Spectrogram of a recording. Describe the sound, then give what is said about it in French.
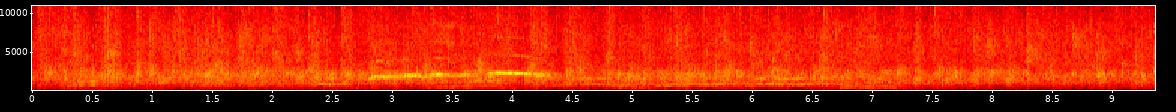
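Sustained applause from an audience giving an ovation at a literary tribute reading, dense and steady across the whole stretch with a slight swell near the middle. “si vous lui faites une ovation”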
